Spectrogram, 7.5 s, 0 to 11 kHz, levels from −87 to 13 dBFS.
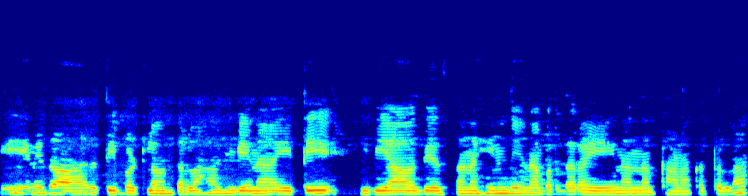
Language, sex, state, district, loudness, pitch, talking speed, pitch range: Kannada, female, Karnataka, Belgaum, -17 LUFS, 165 Hz, 135 wpm, 160-165 Hz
